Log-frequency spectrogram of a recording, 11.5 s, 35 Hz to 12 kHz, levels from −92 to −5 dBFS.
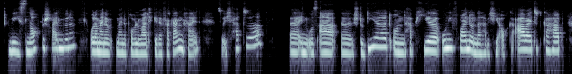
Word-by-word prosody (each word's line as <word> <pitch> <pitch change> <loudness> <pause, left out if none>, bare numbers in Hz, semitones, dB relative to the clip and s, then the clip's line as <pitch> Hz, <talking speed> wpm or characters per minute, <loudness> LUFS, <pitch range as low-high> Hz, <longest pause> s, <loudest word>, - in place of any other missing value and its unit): Wie 220 -1 +1
ich's 200 +1 -6
noch 215 +3 0
beschreiben 265 -1 +4
würde, 285 +3 -3 0.3
oder 215 0 +4
meine 200 -2 +2
meine 195 -2 -3
Problematik 190 -1 -2
in - - -2
der 185 - -4
Vergangenheit. 220 +1 -1 0.3
So - - -11
ich - - -9
hatte, 255 +4 -6 0.8
äh, 205 +1 -1
in 200 - +2
USA, 195 0 0
äh, 190 -2 -4
studiert 300 - 0
und 200 -1 -2
habe 220 -2 -6
hier 225 -2 +3
Unifreunde 255 -2 +3
und 200 -3 +1
dann 185 -1 -3
habe 185 - -7
ich - - -9
hier - - -5
auch - - -8
gearbeitet 245 0 +3
gehabt 225 0 -1
215 Hz, 170 wpm, -24 LUFS, 195-250 Hz, 0.8 s, beschreiben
